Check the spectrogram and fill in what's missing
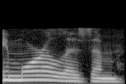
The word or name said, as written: immoralism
